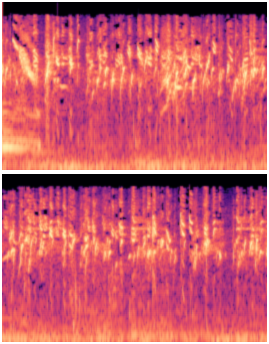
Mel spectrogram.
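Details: Batbata call of a female European goldfinch, used to make a young goldfinch sing. It opens with a brief lower, nasal tone, then runs into steady, quick, high-pitched tinkling twitters that barely pause.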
